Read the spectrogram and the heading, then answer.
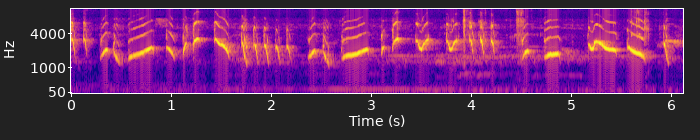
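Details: Babbler song played to prompt an untrained captive bird into singing: dense, continuous chatter of upslurred whistles and rapid repeated notes, over a constant low droning hum.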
